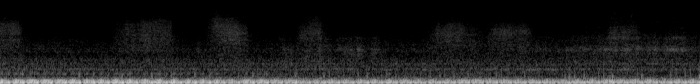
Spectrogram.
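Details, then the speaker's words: Engine idling while testing power steering, system not yet working: steady low idle with loose, irregular rattling tick about three times a second; cause unclear, a piece of plastic blocking the steering later came out. "We got some rattling going on. That ain't good."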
